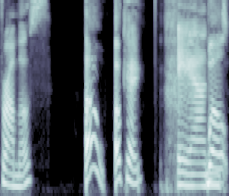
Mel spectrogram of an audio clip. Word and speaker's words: Ramos: Like Anthony Ramos, like 30 seconds in and I'm leaving my husband already. Yeah. Which I fully support because I'd like to hang out with him. Yeah. It is pronounced Ramos.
